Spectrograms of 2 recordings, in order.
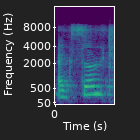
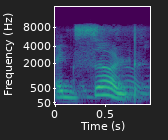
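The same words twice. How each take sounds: First: The x is said with a ks sound. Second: The x is said with a gz sound. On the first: The speaker calls it wrong. "एक्सल्ट नहीं" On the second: The speaker calls it right. "जी और जेड की तरह pronounce होना चाहिए"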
